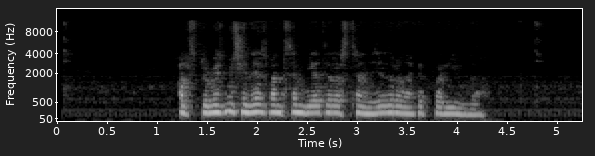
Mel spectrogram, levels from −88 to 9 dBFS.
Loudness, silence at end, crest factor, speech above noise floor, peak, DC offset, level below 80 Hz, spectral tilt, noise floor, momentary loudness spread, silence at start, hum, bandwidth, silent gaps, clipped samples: -28 LUFS; 1 s; 16 dB; 40 dB; -14 dBFS; under 0.1%; -70 dBFS; -9 dB/octave; -67 dBFS; 7 LU; 1.2 s; none; 11 kHz; none; under 0.1%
